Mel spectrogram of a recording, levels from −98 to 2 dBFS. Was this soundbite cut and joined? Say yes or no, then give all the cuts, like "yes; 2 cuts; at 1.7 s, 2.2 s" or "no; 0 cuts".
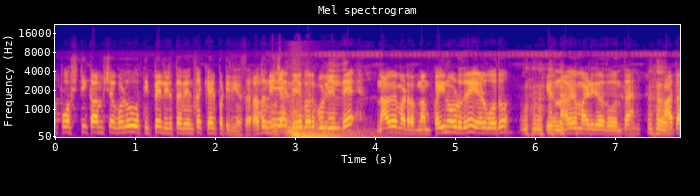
yes; 1 cut; at 2.9 s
